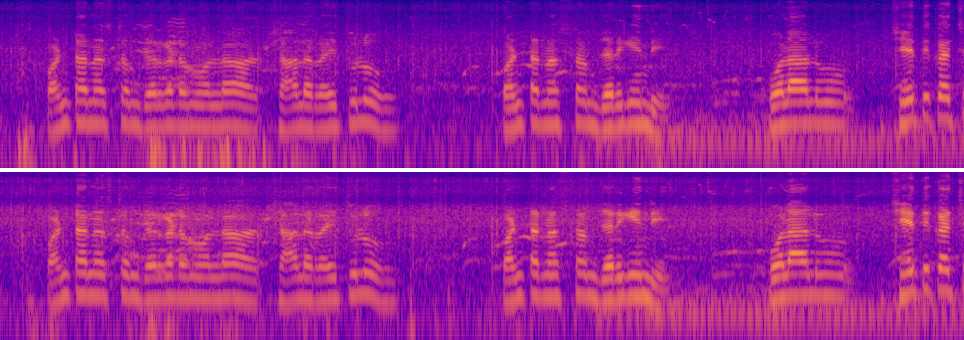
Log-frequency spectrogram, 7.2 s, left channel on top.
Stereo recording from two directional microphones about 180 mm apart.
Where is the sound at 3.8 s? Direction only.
15° left (ahead or behind).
